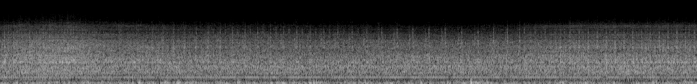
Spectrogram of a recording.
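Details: Holden Commodore VY V6, Series II Buick 3800/Ecotec 3.8, at steady idle: a faint, quick tick over a constant hum; owner is unsure whether it is lifter or valvetrain noise or bottom-end rod or bearing noise.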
